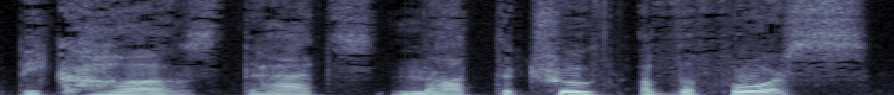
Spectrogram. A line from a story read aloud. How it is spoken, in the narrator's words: Jason answered just as sharply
